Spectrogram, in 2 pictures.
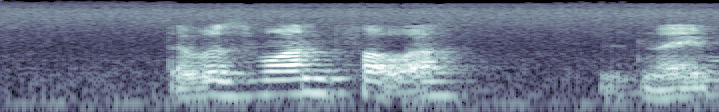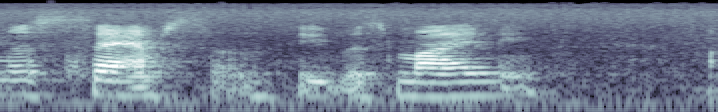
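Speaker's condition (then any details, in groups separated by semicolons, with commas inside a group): Parkinson's; not very able to do much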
